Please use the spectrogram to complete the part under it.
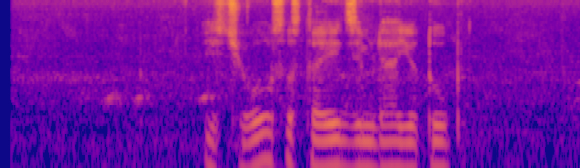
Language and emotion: Russian, neutral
